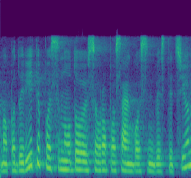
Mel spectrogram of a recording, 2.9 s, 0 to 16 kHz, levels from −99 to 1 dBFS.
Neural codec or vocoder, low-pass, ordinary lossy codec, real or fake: none; 7.2 kHz; AAC, 96 kbps; real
